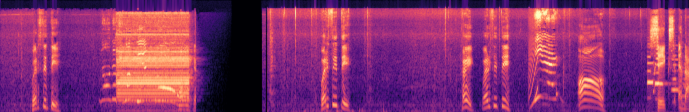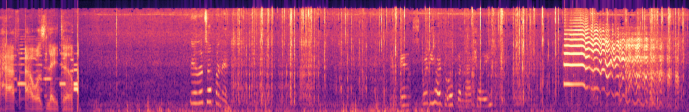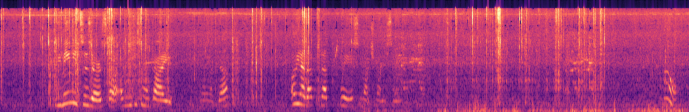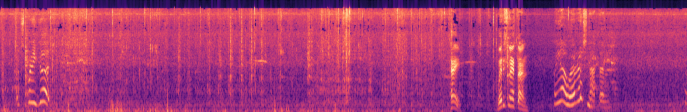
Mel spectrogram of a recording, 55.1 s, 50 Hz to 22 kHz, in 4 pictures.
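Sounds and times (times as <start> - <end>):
snack bag crinkling: 18.4 - 34.2, 47.6 - 51.8
comedic horse whinny effect: 25.1 - 27.5.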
